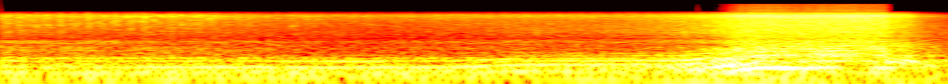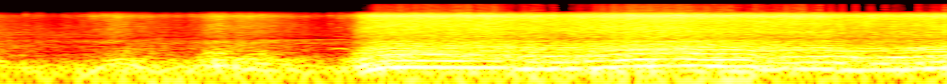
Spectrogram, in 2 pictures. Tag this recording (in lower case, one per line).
truck
vehicle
